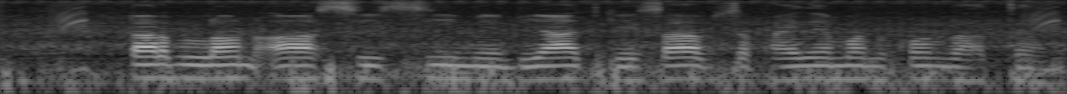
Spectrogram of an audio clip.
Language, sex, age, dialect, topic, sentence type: Maithili, male, 18-24, Bajjika, banking, question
